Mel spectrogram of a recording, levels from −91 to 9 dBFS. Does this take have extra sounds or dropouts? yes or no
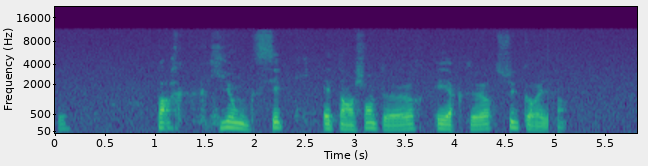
yes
